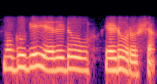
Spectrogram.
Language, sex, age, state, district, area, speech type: Kannada, female, 45-60, Karnataka, Bangalore Urban, urban, conversation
